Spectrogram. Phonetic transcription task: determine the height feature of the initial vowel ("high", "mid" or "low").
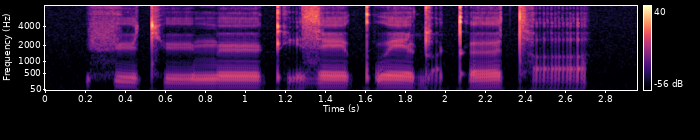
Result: high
